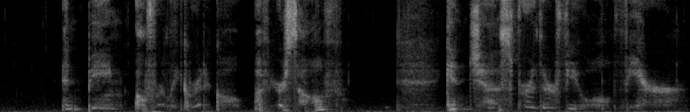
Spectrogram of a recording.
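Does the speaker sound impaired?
Yes: spasmodic dysphonia; linked by speaker to stress and overwhelm from previous years; currently dealing with and working through it, still recovering; voice sounds like laryngitis.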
